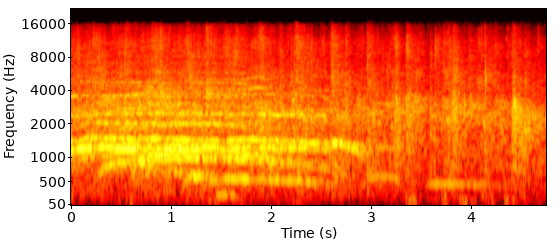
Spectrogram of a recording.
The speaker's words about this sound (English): You guys can go back to your seats. Let's give them another big round of applause, you guys.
